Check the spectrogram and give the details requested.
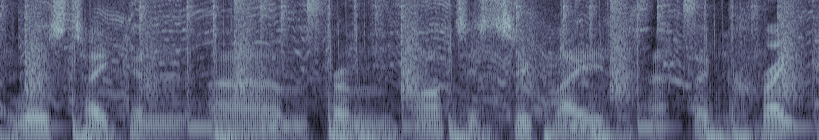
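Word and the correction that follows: Krake: Festival Well, I've been corrected, it's pronounced Kraker or something along those lines.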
